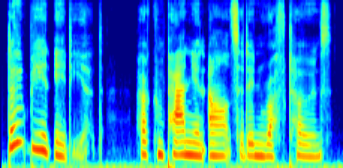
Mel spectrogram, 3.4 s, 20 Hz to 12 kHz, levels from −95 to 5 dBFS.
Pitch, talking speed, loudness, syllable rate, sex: 230 Hz, 175 wpm, -20 LUFS, 5.7 syllables/s, female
